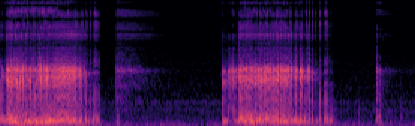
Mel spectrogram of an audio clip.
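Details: Loud snoring from a sleeping Scottish Fold cat indoors: two long, rasping, throaty snores of over a second each, about three seconds apart, with brief soft breaths after each.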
